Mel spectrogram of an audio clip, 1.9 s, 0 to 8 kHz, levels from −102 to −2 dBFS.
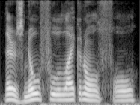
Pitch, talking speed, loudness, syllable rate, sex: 150 Hz, 225 wpm, -17 LUFS, 4.7 syllables/s, female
